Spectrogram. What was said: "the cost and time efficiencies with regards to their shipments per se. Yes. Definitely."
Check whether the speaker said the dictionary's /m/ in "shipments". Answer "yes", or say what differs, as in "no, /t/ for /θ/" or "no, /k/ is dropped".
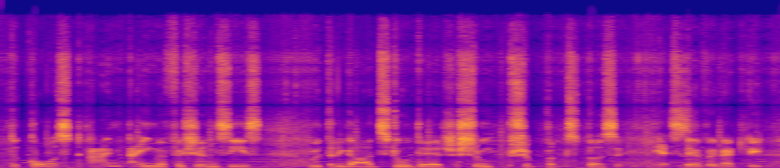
no, /m/ is dropped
